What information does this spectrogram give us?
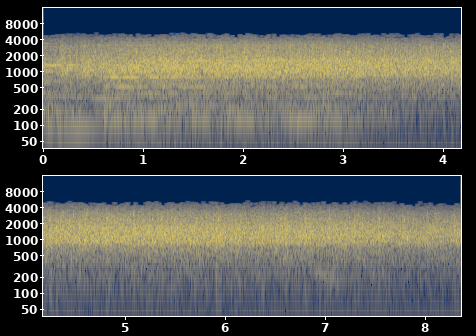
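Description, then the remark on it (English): Steady, sustained audience applause saluting three performances, with Charles Boyer, Paulette Goddard and Susan Hayward returning for a curtain call; a dense wash of clapping that stays loud and even throughout, with a faint low musical tone fading out underneath during the first few seconds. “Your applause gives proper salute to three fine performances.”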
